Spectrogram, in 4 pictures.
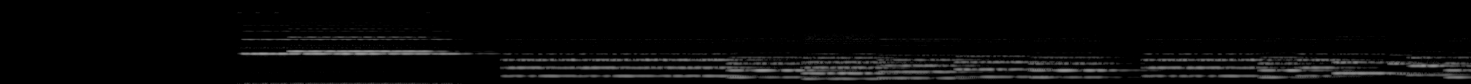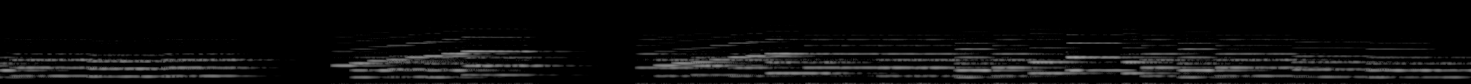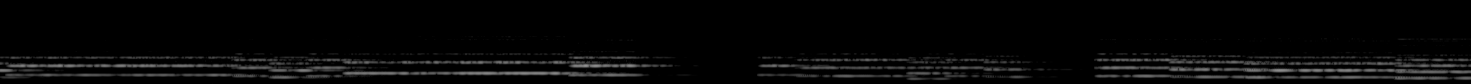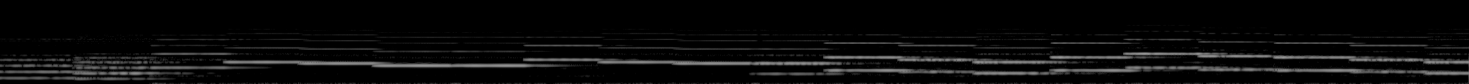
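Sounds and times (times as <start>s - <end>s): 
flute: 2.4s - 6.0s, 18.0s - 29.9s, 45.6s - 58.8s
choir: 5.0s - 20.3s, 21.1s - 36.2s, 37.0s - 39.8s, 40.4s - 58.8s.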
